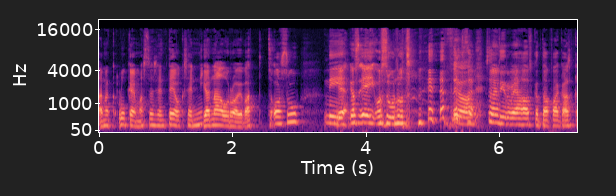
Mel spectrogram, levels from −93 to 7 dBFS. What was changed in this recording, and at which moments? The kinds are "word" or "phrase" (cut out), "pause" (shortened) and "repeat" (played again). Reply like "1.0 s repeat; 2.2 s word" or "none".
1.5 s word; 2.5 s word; 3.7 s word; 6.0 s word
